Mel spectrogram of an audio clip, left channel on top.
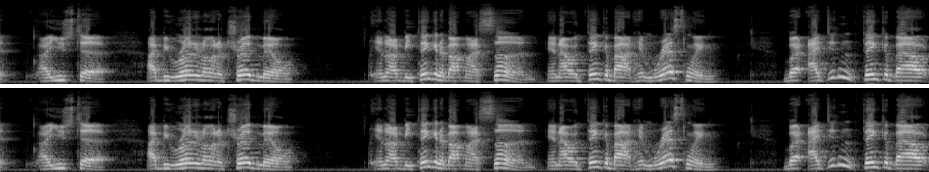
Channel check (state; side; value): identical; both; correlation 1.00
